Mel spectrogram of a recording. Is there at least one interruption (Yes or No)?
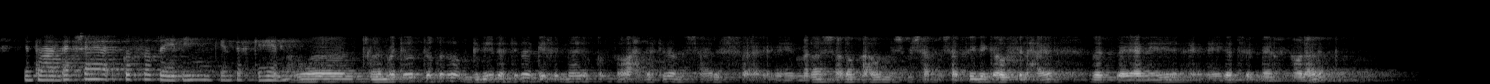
No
